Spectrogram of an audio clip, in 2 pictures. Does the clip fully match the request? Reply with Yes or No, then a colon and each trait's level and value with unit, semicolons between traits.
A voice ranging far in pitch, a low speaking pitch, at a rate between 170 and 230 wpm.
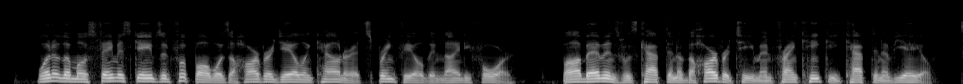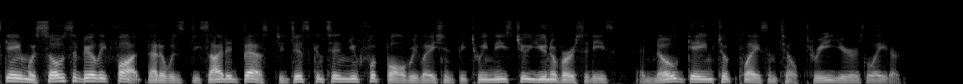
Yes: wide, 5.9 semitones; low, 110 Hz; average, 185 wpm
